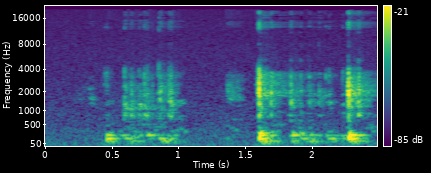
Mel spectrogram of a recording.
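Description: Computer keyboard typing in two separate bursts of quick key clicks, close and moderately loud, with short pauses between them and no voices.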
